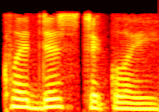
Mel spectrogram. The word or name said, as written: cladistically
